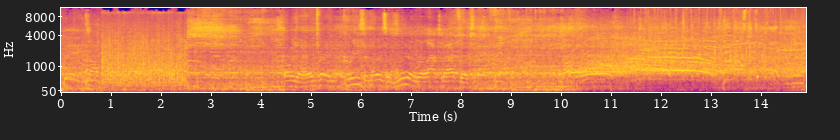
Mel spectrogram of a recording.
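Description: A large outdoor crowd's voices and cheering over music from a public-address system, with a swell of cheering about a second in.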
